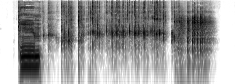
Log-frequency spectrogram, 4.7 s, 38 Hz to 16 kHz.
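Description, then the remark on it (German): A short vocal sound is followed by about three seconds of dense clattering as a twenty-sided die tumbles and rattles across a hard surface, with a brief pause before a final rolling burst. “Es ist ein 20-seitiger Würfel”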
